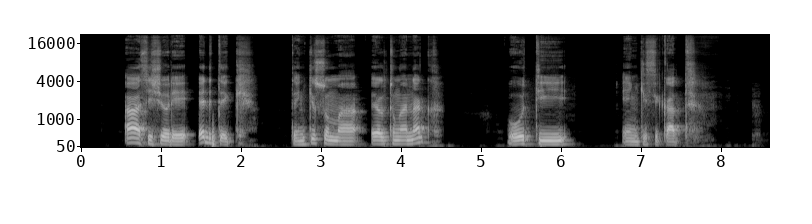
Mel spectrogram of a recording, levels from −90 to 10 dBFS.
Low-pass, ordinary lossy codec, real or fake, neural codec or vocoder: none; none; real; none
